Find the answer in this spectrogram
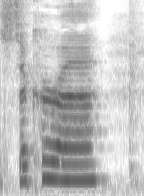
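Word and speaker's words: さくら: Now, this little like spoken word is called Sakura. I pronounce that word like an American, but I think it's a Japanese word.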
